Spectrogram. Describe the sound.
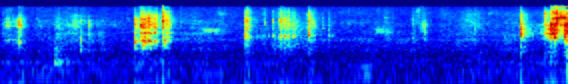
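Bowls clinking as they are washed: a few sharp ceramic knocks and clatters, spaced irregularly with quieter gaps between them, against a low background hiss.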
